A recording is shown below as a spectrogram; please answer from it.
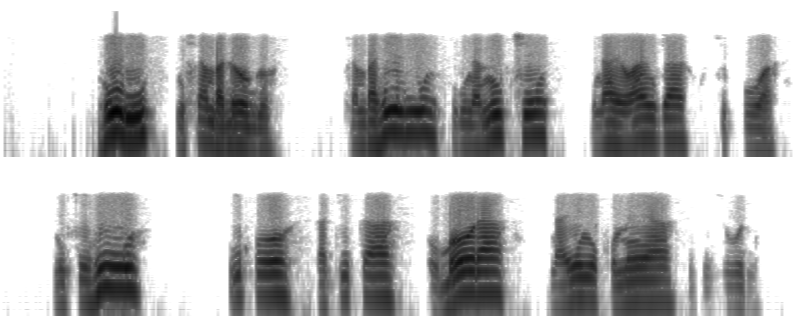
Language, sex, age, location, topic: Swahili, male, 25-35, Dar es Salaam, agriculture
